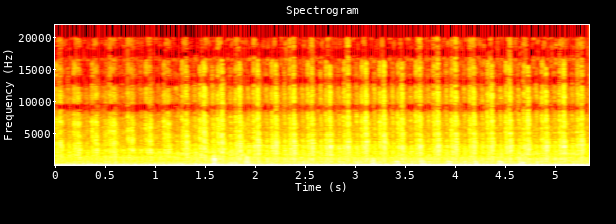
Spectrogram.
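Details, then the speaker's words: Mitsubishi Triton on gas, recorded at the exhaust at idle: uneven puffing about three pulses a second, with shaking, stumbling and weak take-off in 1st and 2nd gear; a bad injector is suspected, and the injectors were removed for testing and cleaning. "อันนี้เข้าแก๊สแล้วสั่นมากเลยฟังเสียงท่อนะอื้อหืออารนี้น่าจะมีหัวเสียอะไนะ"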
